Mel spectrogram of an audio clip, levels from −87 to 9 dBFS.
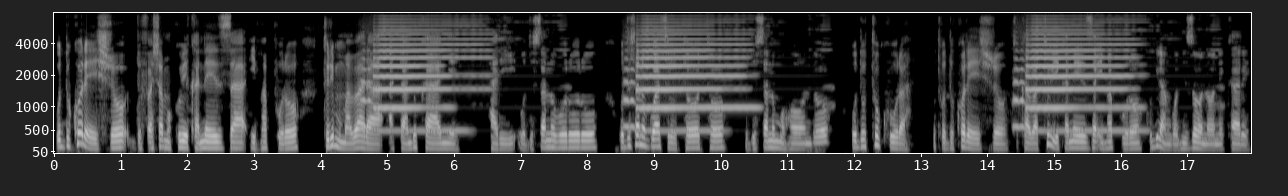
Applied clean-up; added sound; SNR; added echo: classical method Wiener filter.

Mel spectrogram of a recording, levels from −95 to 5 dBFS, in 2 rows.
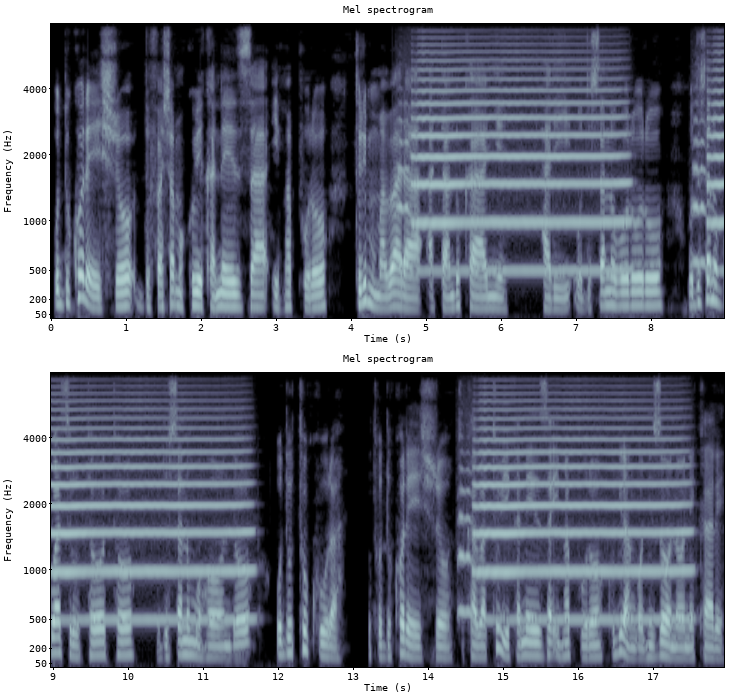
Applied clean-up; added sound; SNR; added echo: none; Trumpet; -3 dB; none.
